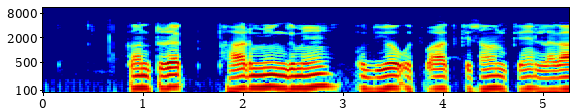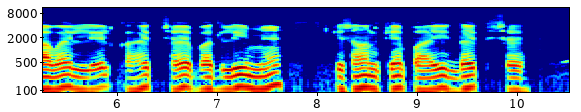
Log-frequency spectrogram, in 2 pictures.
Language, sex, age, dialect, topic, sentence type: Maithili, male, 31-35, Bajjika, agriculture, statement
